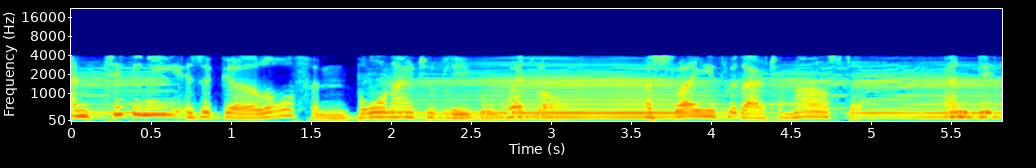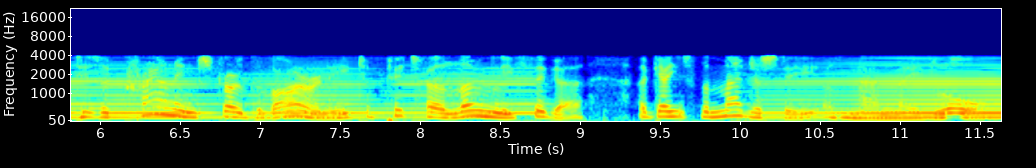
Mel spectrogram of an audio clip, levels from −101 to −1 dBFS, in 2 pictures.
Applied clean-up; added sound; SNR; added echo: none; Bowed string instrument; 3 dB; none.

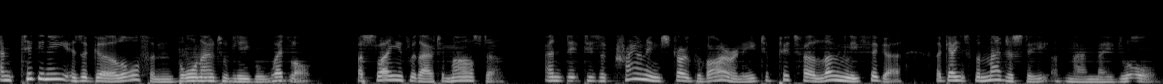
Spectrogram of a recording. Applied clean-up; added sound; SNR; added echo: neural mask model DeepFilterNet 3.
